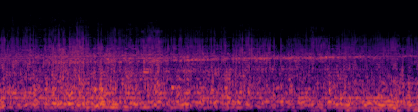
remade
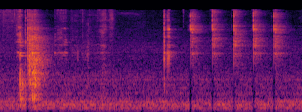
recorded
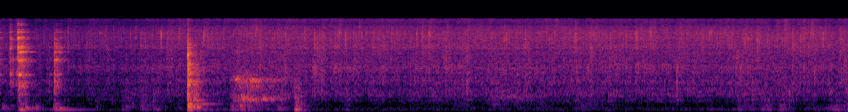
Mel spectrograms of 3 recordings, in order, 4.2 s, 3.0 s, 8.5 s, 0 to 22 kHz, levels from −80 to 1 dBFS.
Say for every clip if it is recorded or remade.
recorded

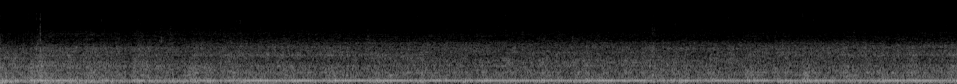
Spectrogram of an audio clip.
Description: recorded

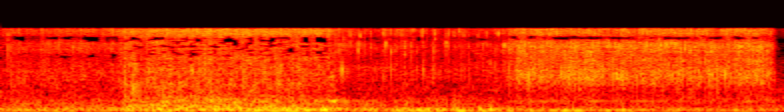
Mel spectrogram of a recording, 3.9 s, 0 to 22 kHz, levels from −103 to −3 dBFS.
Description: remade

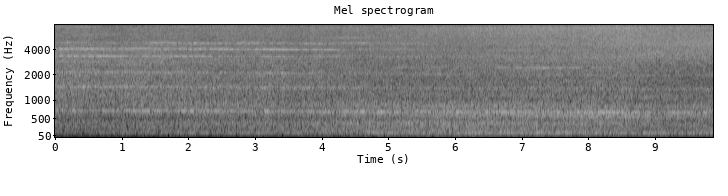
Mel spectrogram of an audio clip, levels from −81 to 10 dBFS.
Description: recorded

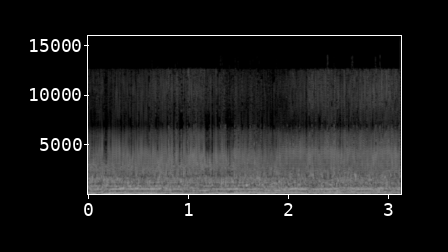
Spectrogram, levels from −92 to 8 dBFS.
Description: remade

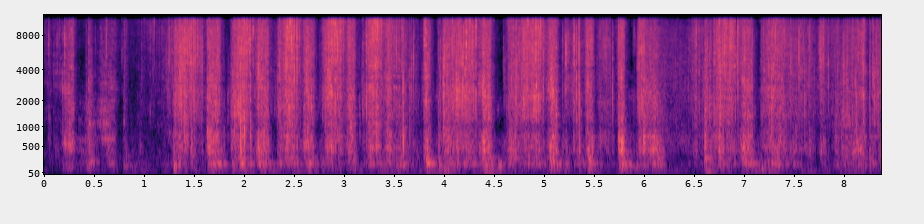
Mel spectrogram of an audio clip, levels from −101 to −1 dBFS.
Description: recorded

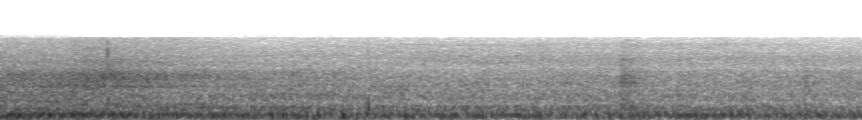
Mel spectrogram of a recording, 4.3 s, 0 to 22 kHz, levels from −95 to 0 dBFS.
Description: recorded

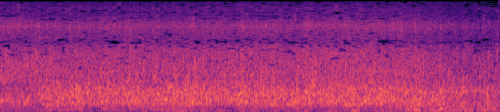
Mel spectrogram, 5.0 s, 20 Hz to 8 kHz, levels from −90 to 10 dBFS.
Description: recorded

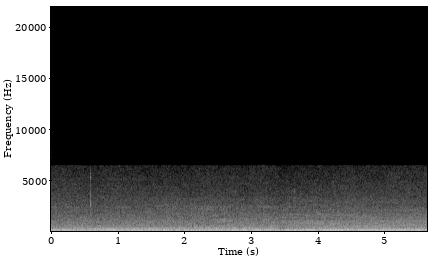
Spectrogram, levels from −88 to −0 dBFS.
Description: recorded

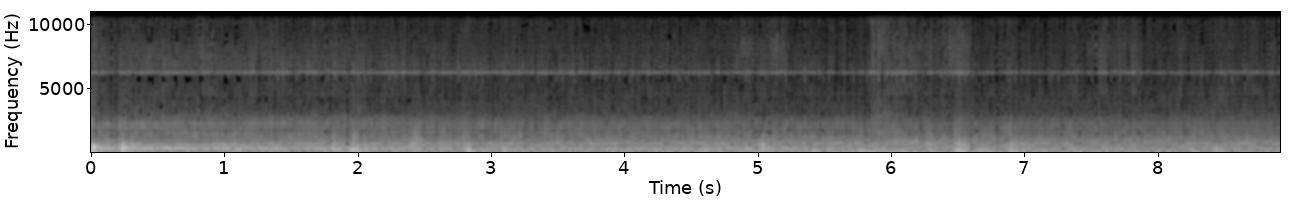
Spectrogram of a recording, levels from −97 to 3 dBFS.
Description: remade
